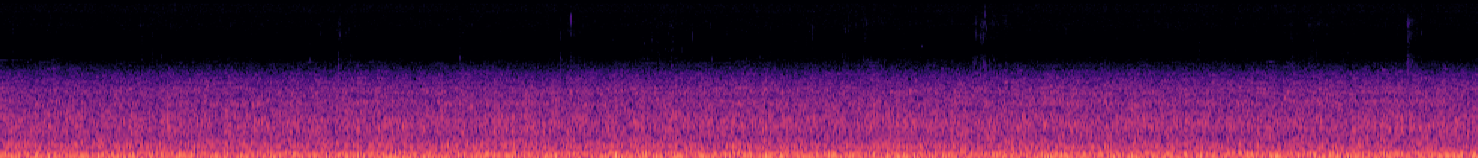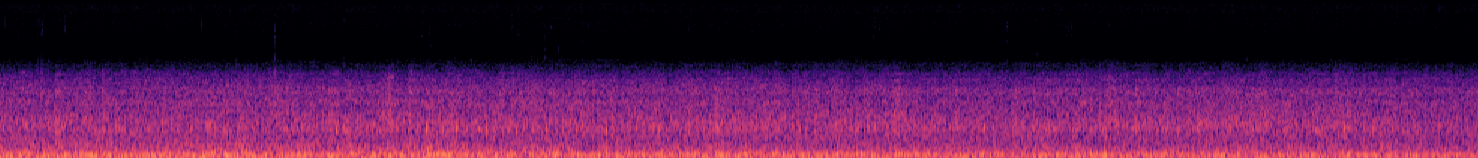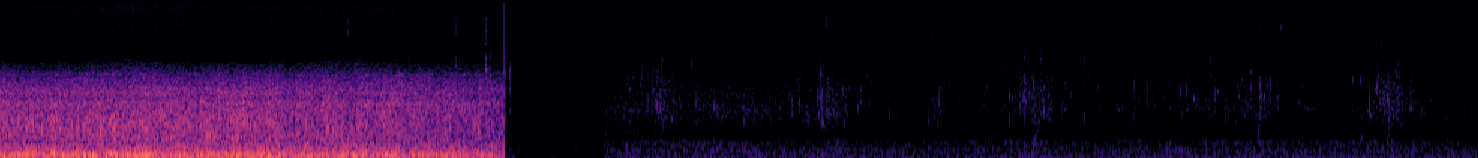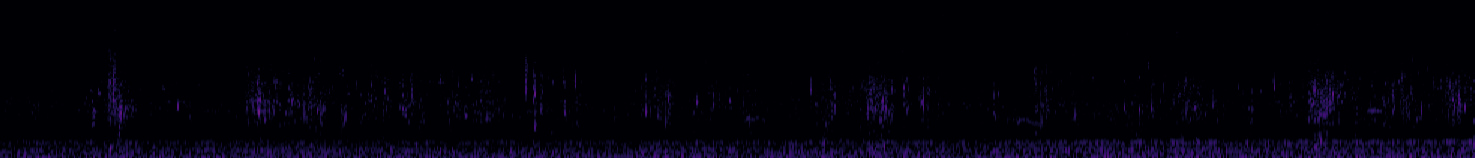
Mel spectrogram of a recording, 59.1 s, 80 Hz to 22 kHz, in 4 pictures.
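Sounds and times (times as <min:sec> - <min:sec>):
freight train rumbling over bridge: 0:00.0 - 0:34.6.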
